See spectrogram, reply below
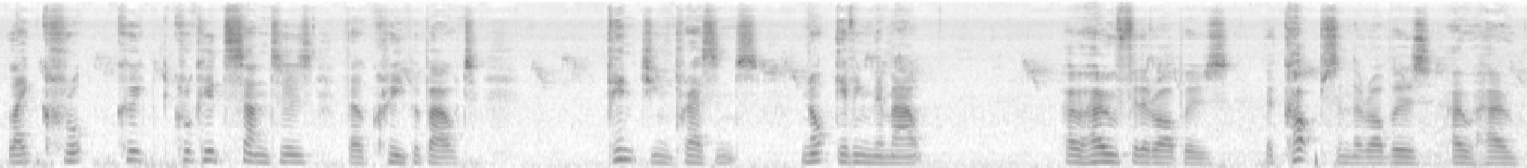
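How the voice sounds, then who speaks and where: A man's voice: fairly high pitch, measured pace, slight background noise. A man reading a rhyming storybook aloud to young children like a teacher, theatrically and with asides to his listeners.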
